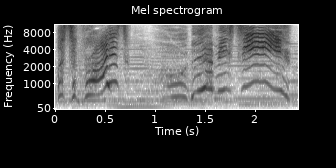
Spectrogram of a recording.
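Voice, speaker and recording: A woman voicing a tiny, childlike, excitable fairy companion in a video game, squeaky and wide-eyed. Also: slow, full character voice. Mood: amazed. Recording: loud music behind the voice.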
